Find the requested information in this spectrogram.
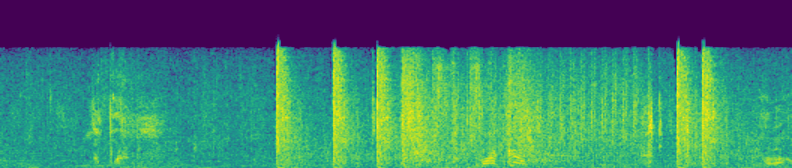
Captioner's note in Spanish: Disparos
